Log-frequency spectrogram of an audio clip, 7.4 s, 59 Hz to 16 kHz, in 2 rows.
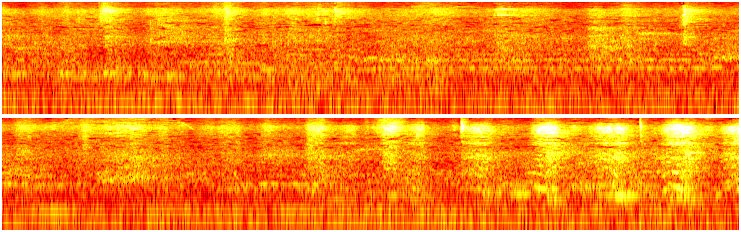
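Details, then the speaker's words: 2012 VW Voyage (generation 6) with suspension rocked by hand makes a dry rhythmic creak about three a second, worse on cobblestone streets; worn stabilizer bar bushing, which was replaced. "o trabalho da suspensão para vocês verem ficar em barulho que o barulho típico aí de defeito na bucha da barra estabilizadora"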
